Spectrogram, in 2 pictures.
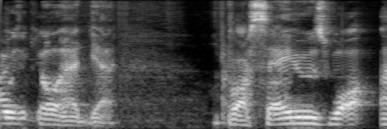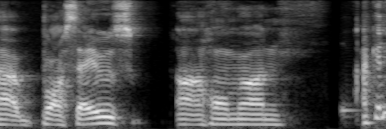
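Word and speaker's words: Brosseau: Well, Baseball Reference has the pronunciation, and it says Brahso. Broseu.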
